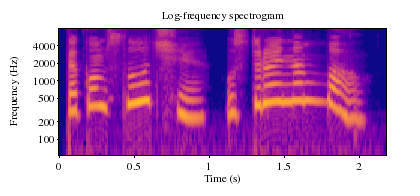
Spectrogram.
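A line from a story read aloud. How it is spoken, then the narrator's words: Exclaiming flowers. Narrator (Russian): воскликнули цветы шиповника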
